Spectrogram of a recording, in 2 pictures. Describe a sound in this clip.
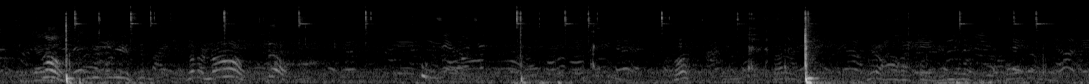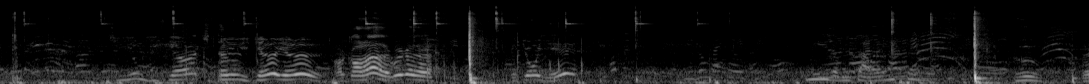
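An axe chops into a wooden log with sharp thuds.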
